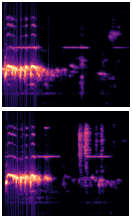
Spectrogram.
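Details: Local zebra dove singing in clear, crystal-toned voice, meant to make other doves answer: two loud bursts of rapid trilled cooing, each fading into softer notes, with faint scattered sounds between phrases.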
